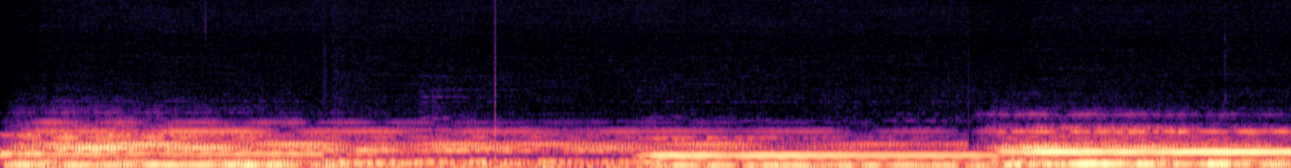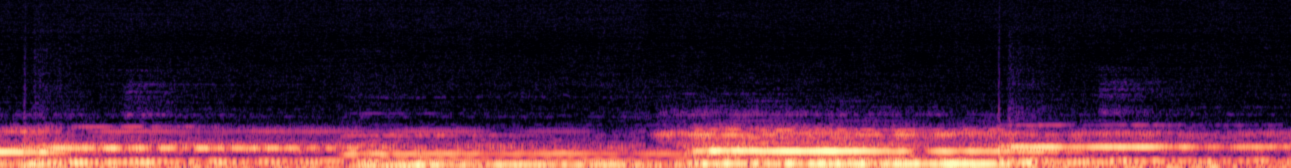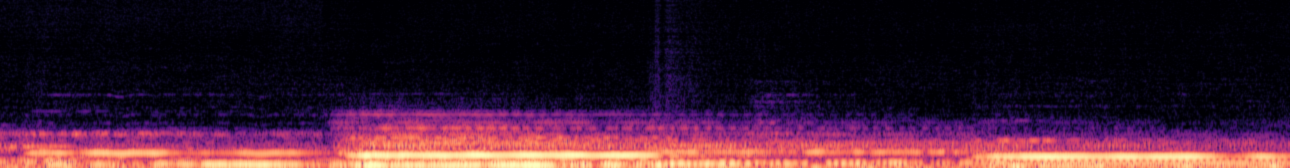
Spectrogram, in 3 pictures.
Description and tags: horror ambiance
guitar and piano armonics with echo and flanger effects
